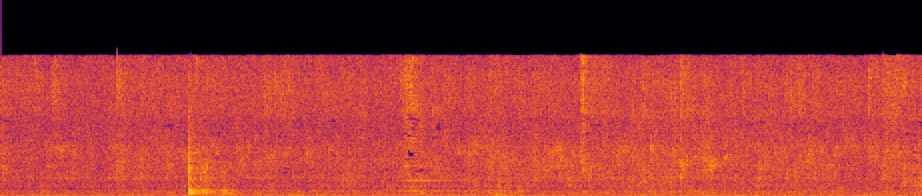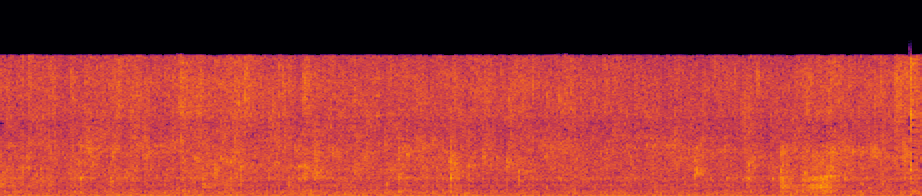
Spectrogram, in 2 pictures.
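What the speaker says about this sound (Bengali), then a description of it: "ঢাকনাটা খুলে একটু নাড়াচাড়া দিয়ে দেখি" Steamed hilsa fish being stirred in a pan after the lid comes off, with a steady close hiss of steam and sizzle and a few faint scrapes and knocks over it.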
